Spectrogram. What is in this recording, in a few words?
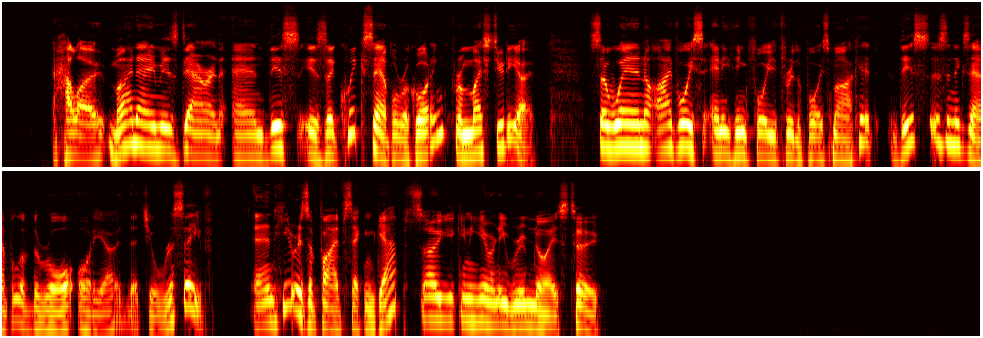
Studio Sound Check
